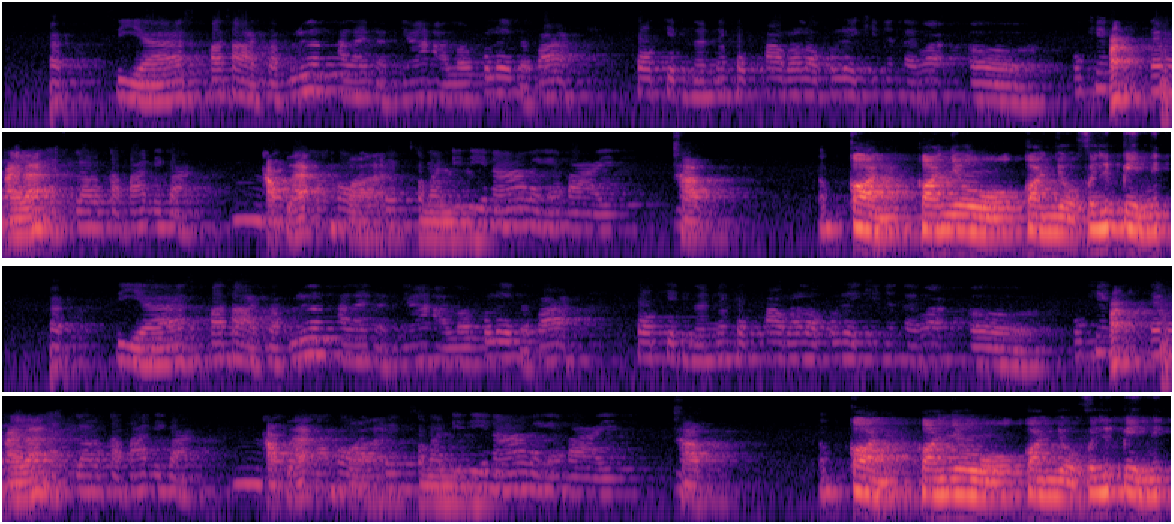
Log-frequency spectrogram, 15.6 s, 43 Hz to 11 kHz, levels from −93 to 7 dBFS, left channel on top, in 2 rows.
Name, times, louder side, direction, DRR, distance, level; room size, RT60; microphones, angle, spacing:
voice 1, 0.8-3.8 4.2-6.9 7.2-9.1 9.3-11.9 12.3-12.4 14.0-14.5, left 1 dB, 20° left, 3.2 m, -47 dB
voice 2, 7.4-8.2 9.5-10.9 12.3-12.6 13.2-15.5, left 3 dB, 50° left, 1.2 m, -31 dB
22.0 x 18.0 x 8.1 m
head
